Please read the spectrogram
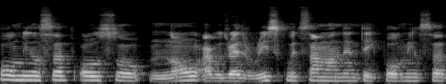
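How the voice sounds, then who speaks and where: At a moderate pace, a man with a high pitch talks with fairly even intonation. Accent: non-native. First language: not English. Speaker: fantasy basketball podcast host. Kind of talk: casual podcast chat. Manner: halting, many fillers and repetitions.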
